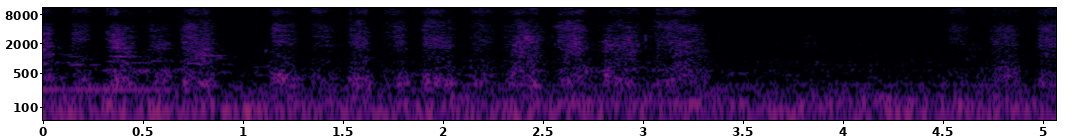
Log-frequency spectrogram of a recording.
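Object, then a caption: Damp shaggy fabric bath rug. A small plastic bristle brush scrubs along the top edge of a small, damp, shaggy textile bath rug with fringe rows, lying on a foam mat; the light pink rug has turned gray. Quick, steady back-and-forth strokes make a continuous bright, rasping scrub with a soft low rumble underneath.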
